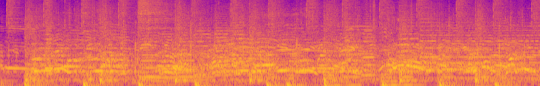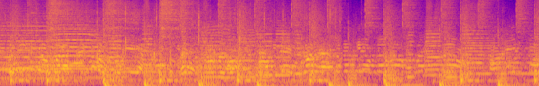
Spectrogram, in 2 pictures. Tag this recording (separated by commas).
outside, urban or man-made, Music, Speech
